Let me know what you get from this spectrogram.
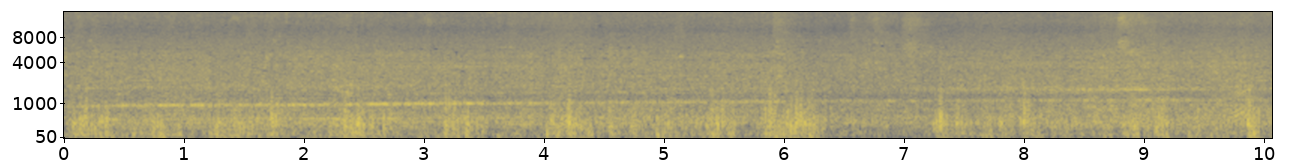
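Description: Electric suburban local train running at speed, heard from inside the coach: a dense rumble of wheels on rail with irregular clatter and knocks, over a steady whine that rises slightly in pitch.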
